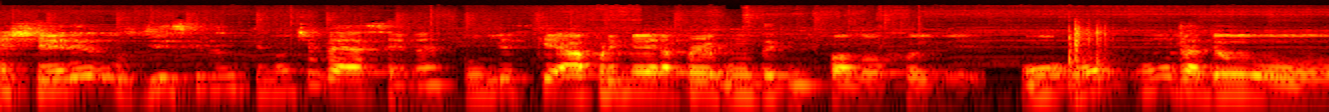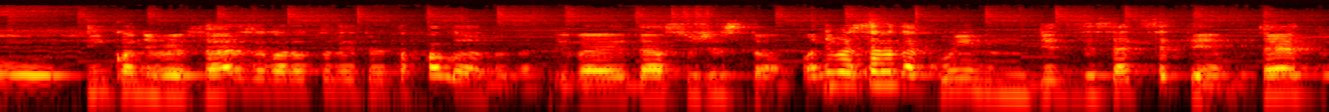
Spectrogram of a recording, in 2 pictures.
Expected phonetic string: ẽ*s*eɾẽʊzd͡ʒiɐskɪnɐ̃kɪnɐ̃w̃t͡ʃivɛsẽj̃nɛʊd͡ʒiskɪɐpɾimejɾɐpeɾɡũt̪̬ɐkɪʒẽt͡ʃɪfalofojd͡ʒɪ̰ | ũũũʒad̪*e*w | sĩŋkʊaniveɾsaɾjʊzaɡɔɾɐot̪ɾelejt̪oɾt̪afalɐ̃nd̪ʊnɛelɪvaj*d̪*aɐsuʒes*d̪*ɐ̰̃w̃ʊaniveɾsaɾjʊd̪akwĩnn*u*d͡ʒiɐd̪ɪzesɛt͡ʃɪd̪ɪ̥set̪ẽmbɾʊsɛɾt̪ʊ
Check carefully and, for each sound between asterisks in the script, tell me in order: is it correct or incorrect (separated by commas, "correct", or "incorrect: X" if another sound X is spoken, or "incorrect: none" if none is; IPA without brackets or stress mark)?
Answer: incorrect: ʃ, correct, correct, incorrect: t̪, incorrect: ʊ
